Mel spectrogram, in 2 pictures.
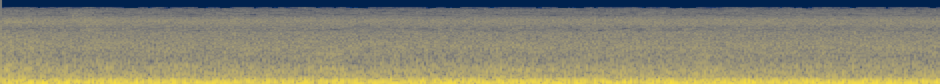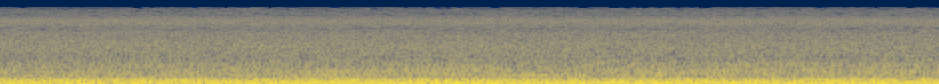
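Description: Steady low rumble inside a Chicago 'L' rapid-transit train car moving along elevated track: wheels on rails and running gear, with no distinct clicks or changes.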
